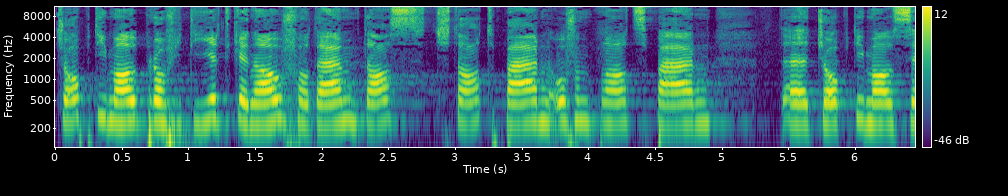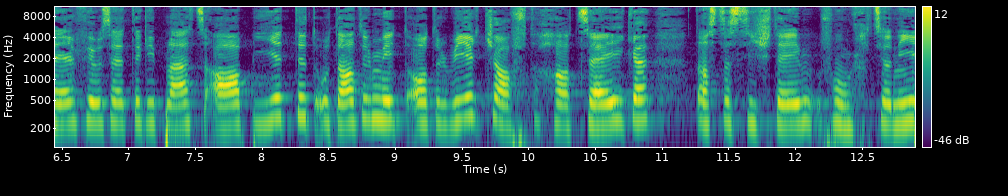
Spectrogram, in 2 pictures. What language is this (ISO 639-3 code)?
gsw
